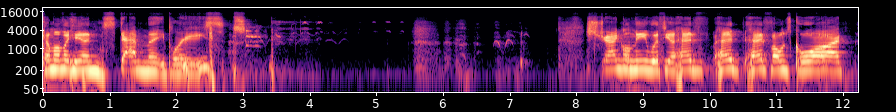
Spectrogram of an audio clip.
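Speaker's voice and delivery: put-on elderly woman's smoker's voice.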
